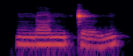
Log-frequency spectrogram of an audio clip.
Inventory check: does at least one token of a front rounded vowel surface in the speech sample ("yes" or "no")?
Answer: no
